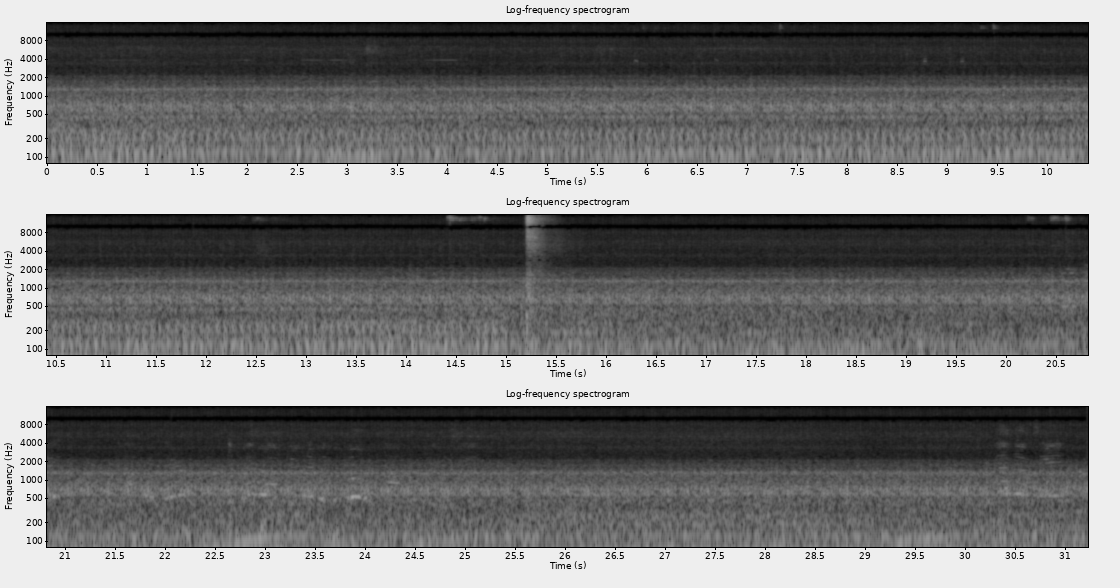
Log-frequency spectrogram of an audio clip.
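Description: International LoneStar semi-truck's diesel engine idling with a steady low rumble, and one sharp click about halfway through.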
